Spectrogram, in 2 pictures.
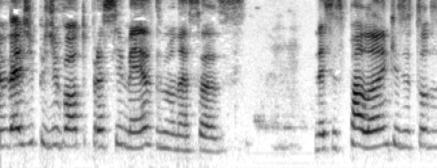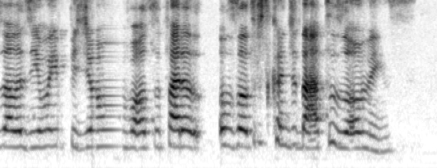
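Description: At a fairly slow pace, a woman speaks at a high pitch. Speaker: podcast co-host. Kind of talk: casual chat.

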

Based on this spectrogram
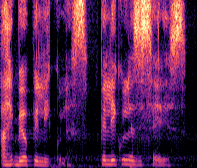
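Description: Speaking at a moderate pace and medium pitch, a woman with a slight Brazilian accent uses lively intonation. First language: Portuguese (speaking Spanish). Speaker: actress and presenter. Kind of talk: casual interview.

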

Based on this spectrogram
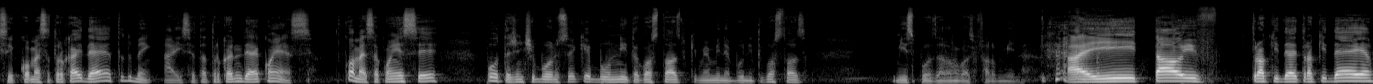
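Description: A man talks fairly quickly in a normal speaking voice at a medium pitch, with big swings in loudness. The recording is very clean with a silent background, dry and close with no echo. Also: lively intonation. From Brazil, São Paulo metro area. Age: 40s. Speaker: personal trainer and former rapper. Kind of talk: casual interview chat.

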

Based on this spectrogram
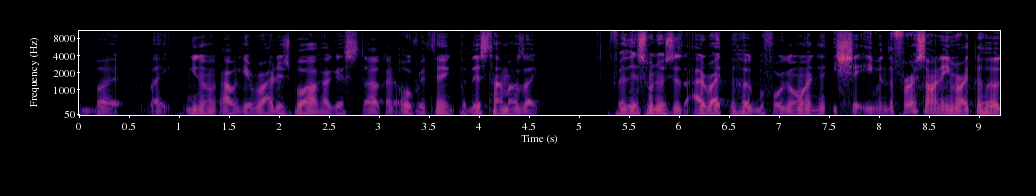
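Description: Very fast speech from a man with a Houston accent, fairly low in pitch, with fairly even intonation. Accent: Houston Texas. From US Texas. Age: 20s. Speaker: rapper. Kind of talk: casual interview chat. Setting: studio.

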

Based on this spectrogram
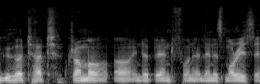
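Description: Very deep, low male speech carrying a dark, mellow tone. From Bavaria. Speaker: indie rock podcast co-host. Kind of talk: casual chat.

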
